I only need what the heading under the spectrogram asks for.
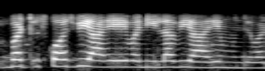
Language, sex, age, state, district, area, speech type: Sindhi, female, 18-30, Delhi, South Delhi, urban, conversation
